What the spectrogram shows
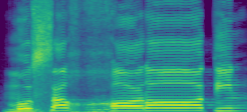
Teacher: مسخرات، میم سین کو باریک پڑھنا ہے، سین میں سیٹی کی آواز پیدا ہوگی اور خا حروف مستعلیہ میں سے لہذا پر یعنی موٹا کریں گے اور خا پر تشدید ہے لہذا دوہرا پڑھیں گے، 2 مرتبہ پڑھیں گے. را کو پر کریں گے، را پر زبر ہے، را کے آگے الف مدہ ہے، ایک الف کی مقدار میں کھینچ کر ادا کریں گے.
